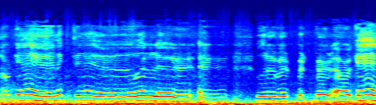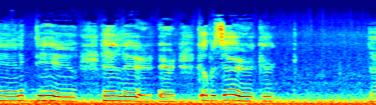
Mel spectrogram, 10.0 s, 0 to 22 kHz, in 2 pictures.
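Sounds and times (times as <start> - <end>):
car engine low rumble: 0.0 - 10.0.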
